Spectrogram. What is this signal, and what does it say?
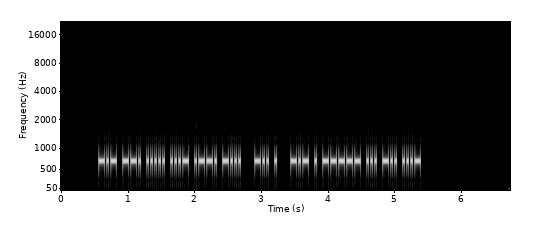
Morse code, heard as a keyed tone, about 40 wpm, 700 Hz. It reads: KG5VPB DE KE0SDV
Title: USA Callsign DE Callsign 40wpm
